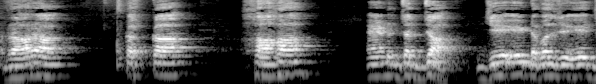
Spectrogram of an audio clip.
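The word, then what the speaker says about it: ਜੱਜਾ: J-A-J-J-A, jajja. Stress on the third and fourth.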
